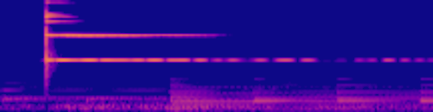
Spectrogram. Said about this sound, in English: And I'll be guiding you through this meditation, and you'll hear the ring of a bell or a chime to begin the meditation, and then at the end.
